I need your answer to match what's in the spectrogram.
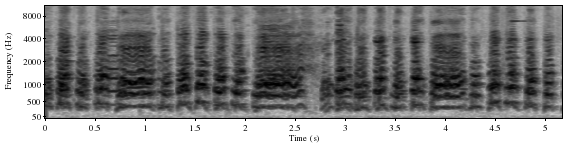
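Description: Chicken clucks arranged into a bouncy, rhythmic tune by the Greater Allentown Chicken Orchestra as a special number for Hebrew listeners, with quick repeated clucks broken up by longer drawn-out squawks, loud with no talking.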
